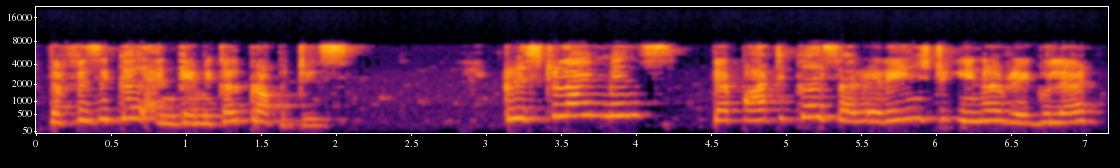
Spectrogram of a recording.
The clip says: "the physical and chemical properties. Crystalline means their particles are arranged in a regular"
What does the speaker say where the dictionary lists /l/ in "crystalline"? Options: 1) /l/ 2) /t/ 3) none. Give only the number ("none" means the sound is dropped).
1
